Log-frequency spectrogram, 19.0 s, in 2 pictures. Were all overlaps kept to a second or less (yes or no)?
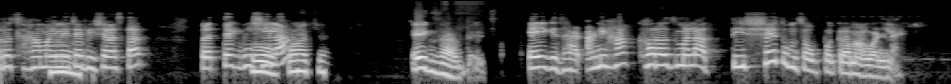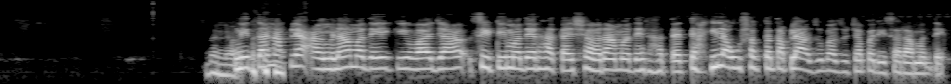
yes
